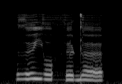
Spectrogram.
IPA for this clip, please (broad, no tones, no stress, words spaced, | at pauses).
ðʏjo hʏ ɖœ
